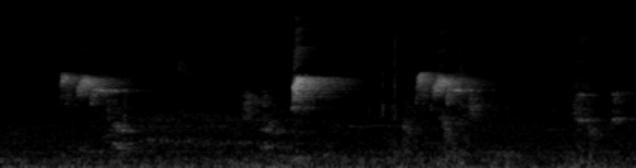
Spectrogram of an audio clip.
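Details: A red-whiskered bulbul with 'má lỡ' cheeks and a 'mào lân' crest sings during its bath: three whistled, slightly falling phrases about a second apart, followed by softer short chirps, against light background noise.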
